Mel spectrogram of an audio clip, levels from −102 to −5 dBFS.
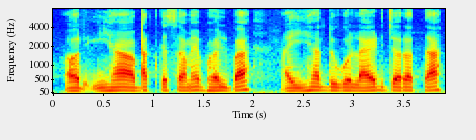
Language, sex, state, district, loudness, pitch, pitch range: Hindi, male, Bihar, Gopalganj, -18 LUFS, 115 Hz, 110-120 Hz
